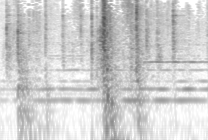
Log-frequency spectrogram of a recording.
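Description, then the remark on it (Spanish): A back-door latch is slid open by a hand reached through a hole in the door, with a short scraping rattle and a solid thunk midway, over a low, steady background hum with faint tonal lines. “Mete la mano por el agujero y quita el pestillo.”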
